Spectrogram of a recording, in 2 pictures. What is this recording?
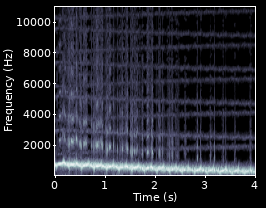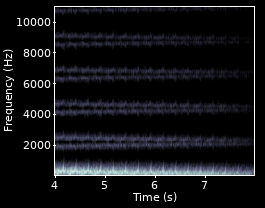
drop sinus 800 100 reverb
Ideal for making house music
Created with audacity and a bunch of plugins
ping, house, fx, acid, quality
